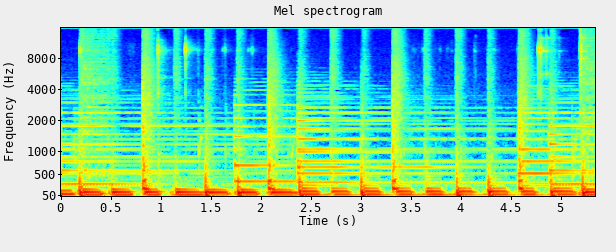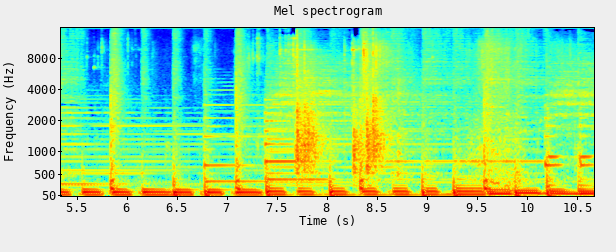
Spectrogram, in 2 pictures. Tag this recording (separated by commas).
Music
